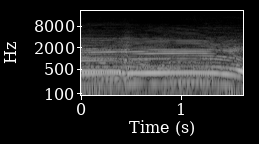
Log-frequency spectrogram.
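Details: Water buffalo calves for rearing at the Cholakkal market in Payyanad, Manjeri, Kerala, India: one steady, drawn-out nasal bawl holding an even pitch for well over a second, bending downward at the very end.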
